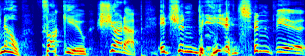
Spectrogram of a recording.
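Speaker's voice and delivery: put-on slurred high-pitched drunk scream. Retelling an argument with a drunk man: imitating a drunk man screaming. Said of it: "he was just screaming at me about it".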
